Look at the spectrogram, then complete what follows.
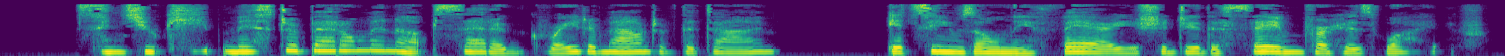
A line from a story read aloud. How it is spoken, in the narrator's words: She whispered back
